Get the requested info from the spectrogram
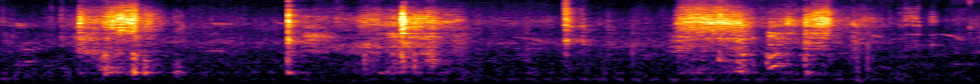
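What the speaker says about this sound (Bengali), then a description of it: "খুব ভালো করে নেড়ে চেড়ে আমি একটা শক্ত ডো বানিয়ে নেব।" A spoon stirs and scrapes palm-fruit dough with salt in a kadai over a low flame, producing irregular close scraping and clattering strokes with short pauses between them.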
